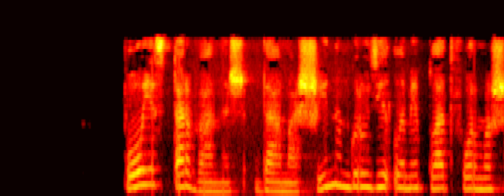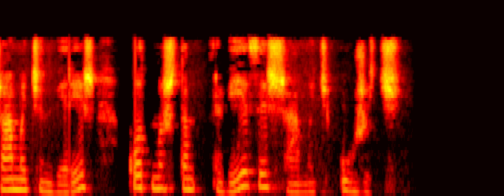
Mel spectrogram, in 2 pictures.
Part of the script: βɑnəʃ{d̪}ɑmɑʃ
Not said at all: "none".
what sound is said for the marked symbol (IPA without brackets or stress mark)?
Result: d̪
